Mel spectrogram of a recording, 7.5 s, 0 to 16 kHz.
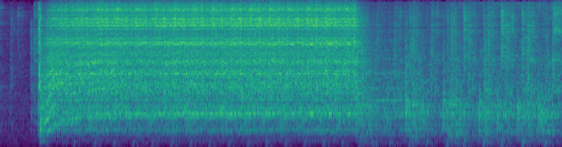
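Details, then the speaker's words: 1985 John Deere 212 lawn tractor that sat six months with diesel mixed into the gas, spark plug just reinstalled: engine catches abruptly, runs loud and rough about four seconds, then dies. "There it goes. Well, we lost it. Why'd we lose it?"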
